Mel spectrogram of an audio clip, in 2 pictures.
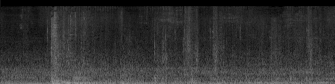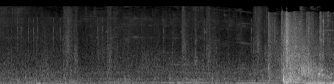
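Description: Wooden building pieces knock and snap into place.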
